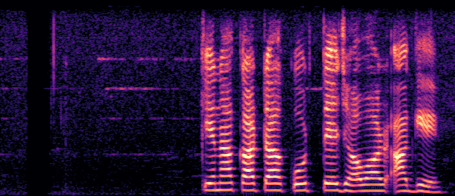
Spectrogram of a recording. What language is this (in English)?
Bangla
